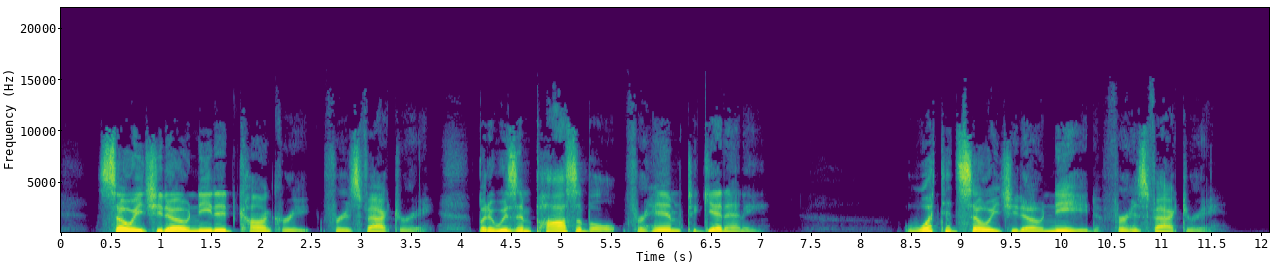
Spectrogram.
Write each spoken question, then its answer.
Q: What did Soichiro need for his factory?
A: He needed concrete for his factory.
